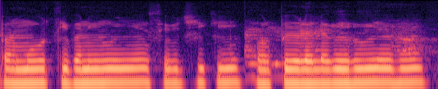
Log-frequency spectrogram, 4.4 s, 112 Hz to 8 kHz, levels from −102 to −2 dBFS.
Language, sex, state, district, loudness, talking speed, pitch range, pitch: Hindi, male, Uttar Pradesh, Gorakhpur, -22 LUFS, 180 wpm, 145-150 Hz, 150 Hz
